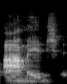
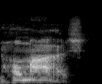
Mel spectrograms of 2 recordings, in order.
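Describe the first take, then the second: First: "homage" said AH-mij, stress up front; American pronunciation. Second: "homage" said French-style, ho-MAHZH; non-American pronunciation. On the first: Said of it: "as, uh, Americans would say". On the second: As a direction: say "homage" as ho-MAHZH, stress at the end. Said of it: "Americans would say". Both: Shown as a demonstration.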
